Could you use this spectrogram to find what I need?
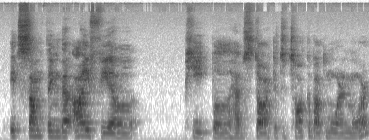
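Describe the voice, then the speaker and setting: Fairly high in pitch and speaking at a fairly slow pace, a man with a Swedish accent keeps his intonation fairly even. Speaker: amateur YouTuber. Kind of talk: casual chat. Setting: home, video recording. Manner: halting.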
